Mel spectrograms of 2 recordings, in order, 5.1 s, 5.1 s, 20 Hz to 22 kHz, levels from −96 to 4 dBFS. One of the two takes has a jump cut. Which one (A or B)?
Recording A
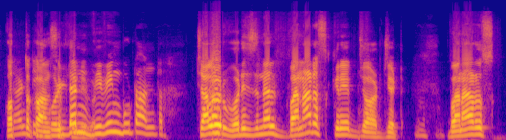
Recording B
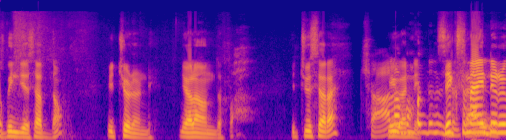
A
